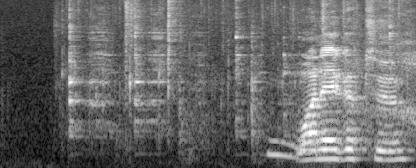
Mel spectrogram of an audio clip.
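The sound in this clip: Utensils clink and scrape in a pan while eggs cook for breakfast. A few faint, scattered knocks lead into denser clatter toward the end.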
